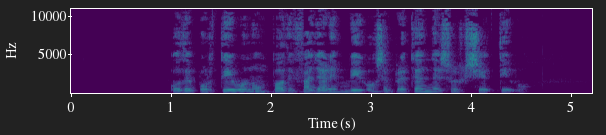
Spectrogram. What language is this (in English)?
Galician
